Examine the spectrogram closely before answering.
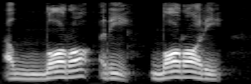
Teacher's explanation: الراء الأولى مفتوحة، الراء الثانية مكسورة، لا موجب لترقيق الراء الأولى فتبقى على تفخيمها، وهنا يوجد يعني ثقل في النطق قليلا في تفخيم الراء الأولى ثم ترقيق الراء الثانية، الضرري ضرري هكذا تنطق، وبعض الناس يفخم الراءين أو يرققهما وهذا غير صحيح، فهذا يحتاج إلى دربة وتمرين.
